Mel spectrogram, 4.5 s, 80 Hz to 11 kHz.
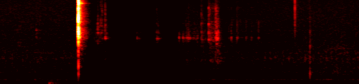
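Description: Unloaded Ruger 22/45 Lite pistol dry-firing as a trigger pull gauge draws its factory trigger back: one sharp click of the trigger breaking and the hammer falling about a second in, at a pull of about four and a half pounds. A few faint clicks and handling noises follow.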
